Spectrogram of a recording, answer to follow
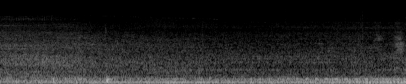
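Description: Road traffic: a steady motor-vehicle rumble that builds louder near the end, as a vehicle draws closer.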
